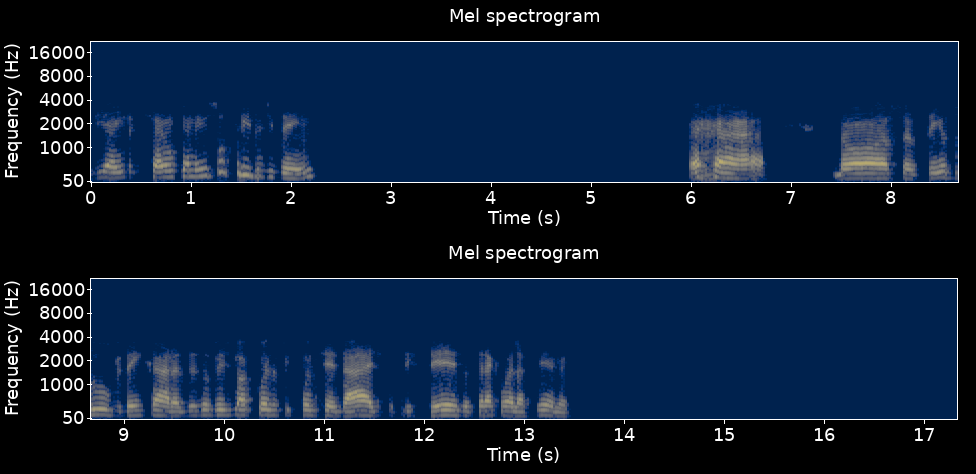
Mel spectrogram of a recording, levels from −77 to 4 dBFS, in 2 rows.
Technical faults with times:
0.00-17.34 G.729 codec
1.66-1.72 VoIP packet loss concealed by the speech codec

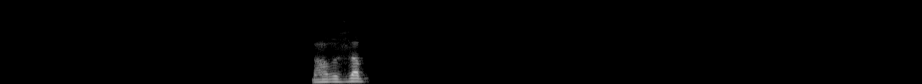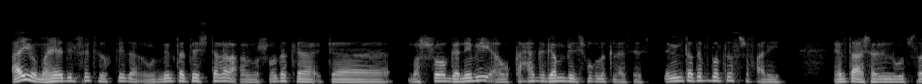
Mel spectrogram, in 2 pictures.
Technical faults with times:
11.57-11.65 short concealed packet loss

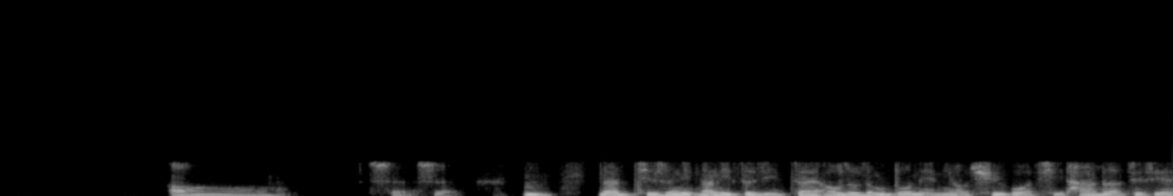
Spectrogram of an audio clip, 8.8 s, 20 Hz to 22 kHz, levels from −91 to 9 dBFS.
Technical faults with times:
0.00-8.80 iLBC codec

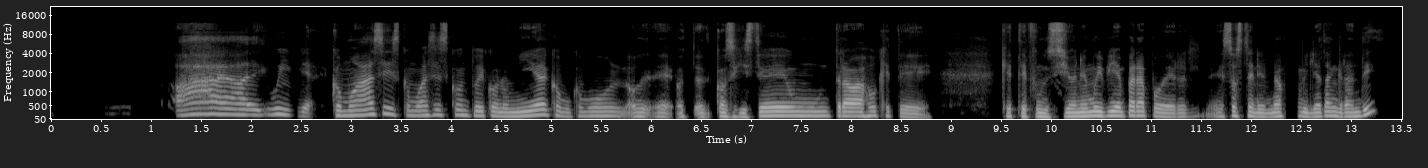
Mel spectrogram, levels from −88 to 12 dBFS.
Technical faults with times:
1.23-4.50 automatic gain rising

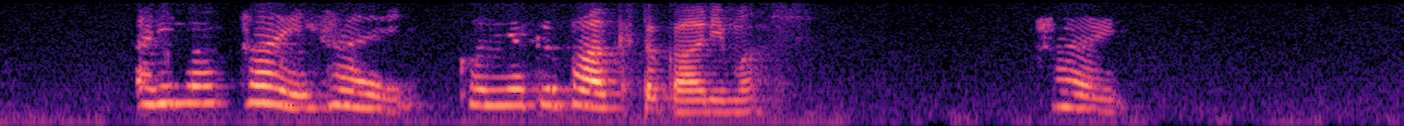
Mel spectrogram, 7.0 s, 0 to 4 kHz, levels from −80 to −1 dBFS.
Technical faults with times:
none

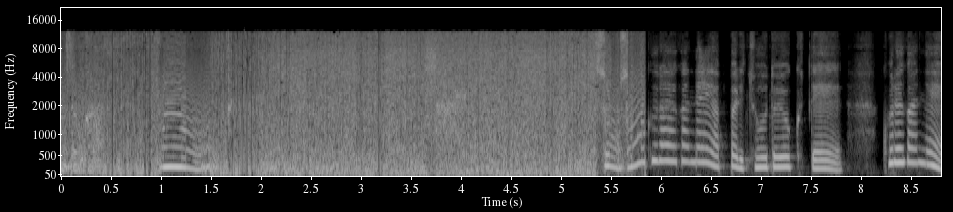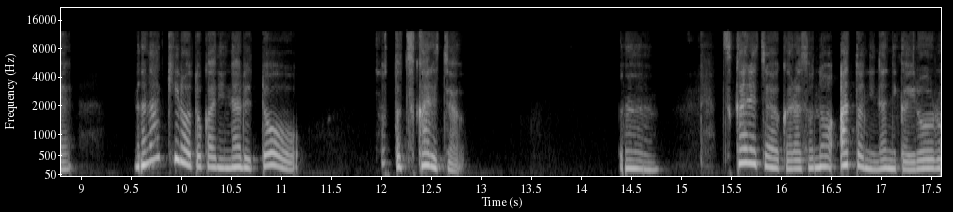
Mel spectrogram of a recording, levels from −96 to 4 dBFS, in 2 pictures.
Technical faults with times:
0.00-5.85 low bit depth without dither
6.35-6.45 lost packet rebuilt from error correction

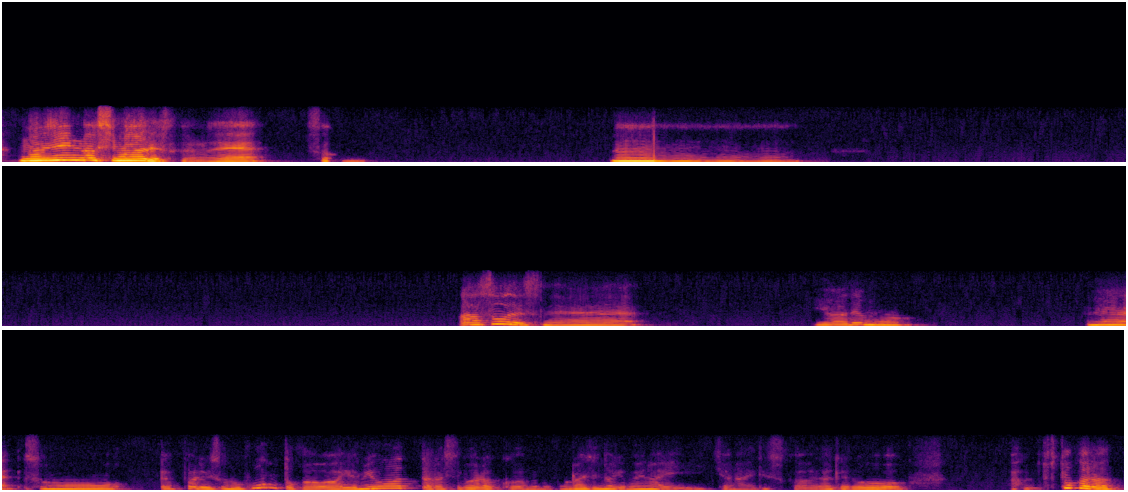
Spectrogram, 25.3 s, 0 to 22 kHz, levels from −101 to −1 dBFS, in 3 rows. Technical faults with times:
0.00-25.28 AMR wideband (HD Voice) codec
0.21-0.42 microphone overload
0.22 microphone volume stepped down
0.86-1.16 microphone overload
1.23 microphone volume stepped down
4.89 microphone volume stepped down

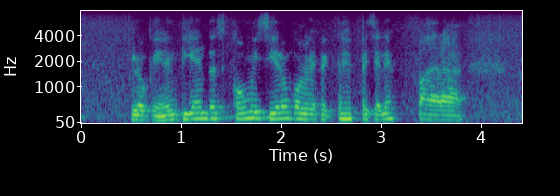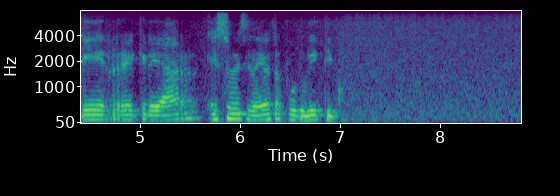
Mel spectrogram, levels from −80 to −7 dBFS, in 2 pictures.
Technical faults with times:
0.00-8.82 gain pumping
0.00-8.82 AMR wideband (HD Voice) codec

